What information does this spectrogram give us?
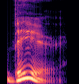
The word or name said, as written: bare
